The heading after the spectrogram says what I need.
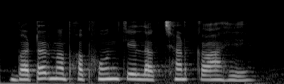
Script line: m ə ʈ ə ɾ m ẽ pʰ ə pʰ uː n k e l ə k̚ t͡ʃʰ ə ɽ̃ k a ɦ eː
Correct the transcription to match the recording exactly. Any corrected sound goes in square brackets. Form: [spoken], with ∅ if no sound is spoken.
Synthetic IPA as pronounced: [b] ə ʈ ə ɾ m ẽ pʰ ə pʰ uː n k e l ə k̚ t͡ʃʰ ə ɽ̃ k a ɦ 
